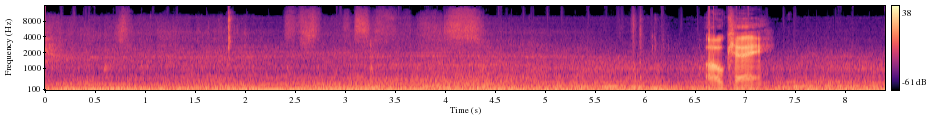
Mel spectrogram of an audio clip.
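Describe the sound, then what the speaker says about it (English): A 2022 Honda Civic Touring accelerates smoothly at light quarter throttle, a steady low road and engine rumble inside the cabin, with a brief spoken word near the end. "That just accelerated effortlessly, and that was maybe a quarter throttle."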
